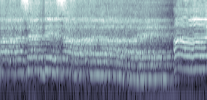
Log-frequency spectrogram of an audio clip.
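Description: Layered voices holding a sustained chant as the backing drone of an unaccompanied devotional naat. A solo voice comes in singing, with a wavering pitch, about three and a half seconds in.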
